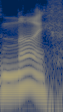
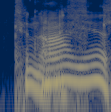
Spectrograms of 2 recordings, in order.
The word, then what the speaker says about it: knife: G HT night not Gite another one is knife of course knife and fork kife k n i f e knif but it's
